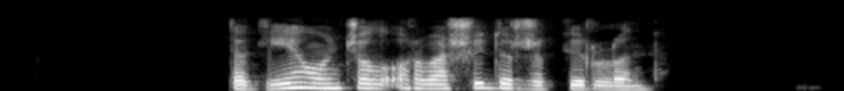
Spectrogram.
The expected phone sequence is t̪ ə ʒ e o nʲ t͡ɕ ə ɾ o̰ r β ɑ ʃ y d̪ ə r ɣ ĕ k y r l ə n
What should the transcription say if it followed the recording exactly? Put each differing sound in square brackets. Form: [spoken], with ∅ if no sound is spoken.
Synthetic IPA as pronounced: t̪ ə [ɣ] e o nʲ t͡ɕ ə [l] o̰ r β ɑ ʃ y d̪ ə r [ʒ] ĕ k y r l ə n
